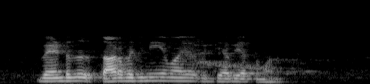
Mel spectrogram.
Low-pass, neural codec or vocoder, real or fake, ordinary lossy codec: 3.6 kHz; none; real; AAC, 32 kbps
